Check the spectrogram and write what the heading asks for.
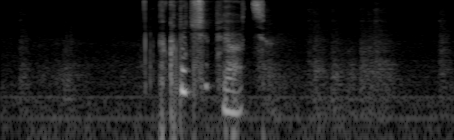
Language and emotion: Russian, neutral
